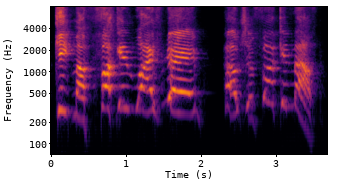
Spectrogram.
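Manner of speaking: high, slow mock shout; mocking Will's yell. Imitating Will yelling at the Oscars. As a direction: mimic an enraged husband yelling.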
